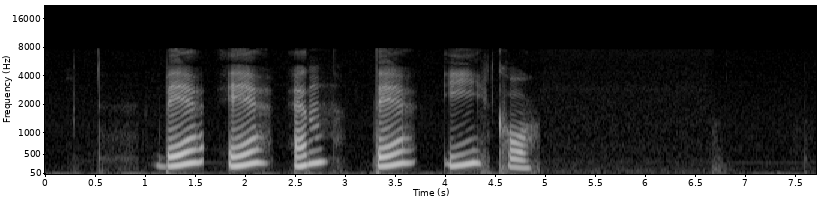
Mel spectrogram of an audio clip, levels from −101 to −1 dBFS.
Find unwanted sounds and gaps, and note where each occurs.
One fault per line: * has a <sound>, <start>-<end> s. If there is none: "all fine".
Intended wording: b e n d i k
all fine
